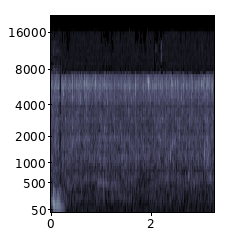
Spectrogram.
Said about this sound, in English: We hear the sound of rushing water, and we see a pond with a waterfall flowing into it.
